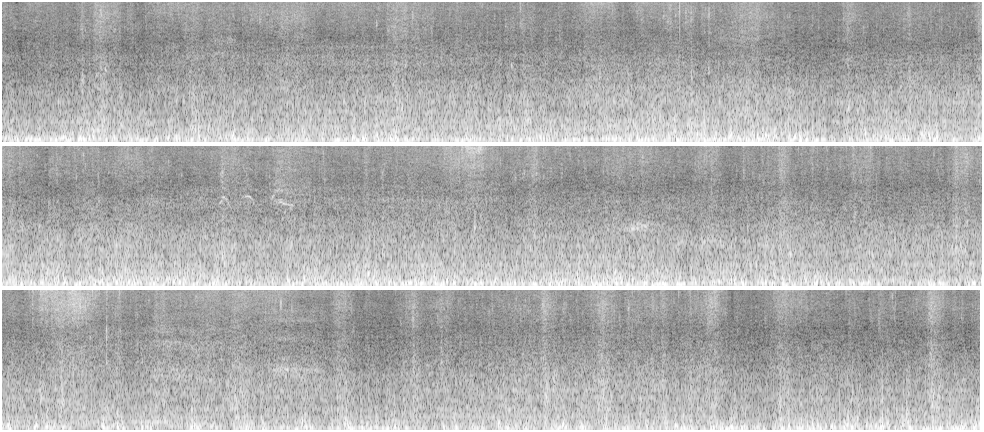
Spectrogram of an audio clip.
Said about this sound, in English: No, that's a little bit more than a little, and that wind's picking up now.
